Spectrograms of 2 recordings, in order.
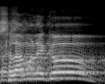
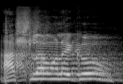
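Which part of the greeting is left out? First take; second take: opening syllable; linking vowel. First: The opening syllable of the greeting is dropped. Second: The linking vowel before alaikum is dropped. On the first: "এখনো বিশুদ্ধ সালামটাও শিখে নাই" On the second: "এখনো বিশুদ্ধ সালামটাও শিখে নাই"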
